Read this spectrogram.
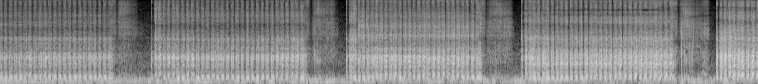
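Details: Scottish Terrier called Scott meeting a chihuahua named Leon at the water; steady, buzzing growls lasting about two seconds each, separated by brief silent gaps, over a constant low hum.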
